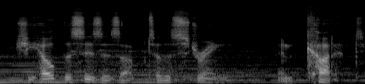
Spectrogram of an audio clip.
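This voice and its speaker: A man speaks in a fairly low voice at a moderate pace. Music plays in the background. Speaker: voice actor and storyteller. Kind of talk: mythology and urban legend storytelling narration.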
